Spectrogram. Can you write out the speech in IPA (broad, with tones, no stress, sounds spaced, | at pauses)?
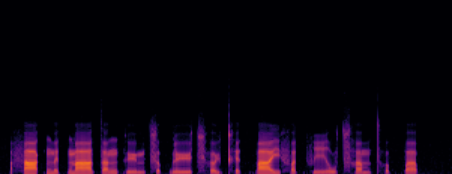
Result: f aː˧ k̚ m ɪ˨ k̚ m aː˨˧ t̪ ɐ˨˥ ŋ k yː˨˩ m t͡s ʊ˨ k̚ l yː˨˧ t͡sʰ ɵ˨˩ ɥ kʰ ɪ˧ k̚ p aː˥ j f ɐ˨ t̚ f iː˨˥ w t͡sʰ ɐ˨˧ m t̪ʰ ʊ˨˥ k̚ p ɐ˥ p̚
